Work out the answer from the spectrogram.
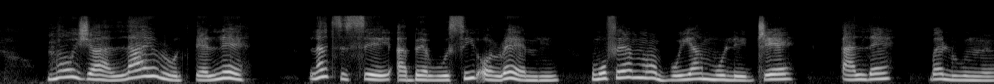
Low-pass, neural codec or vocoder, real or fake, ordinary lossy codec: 9.9 kHz; codec, 16 kHz in and 24 kHz out, 0.8 kbps, FocalCodec, streaming, 65536 codes; fake; none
